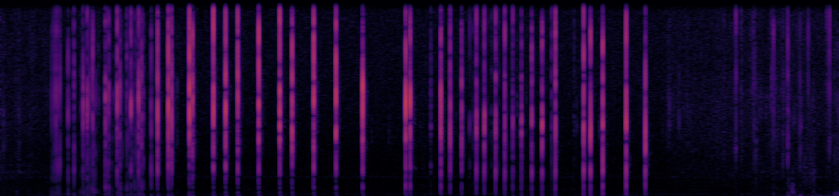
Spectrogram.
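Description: The folded ends of a black leather belt, a flat solid strap, are squeezed and rubbed with fingertips, producing a quick run of short, sharp, bright creaks that crowd together at first and then space out. The creaks stop dead with no ring, leaving a quiet low hum in the pauses before a soft rubbing resumes at the end.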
